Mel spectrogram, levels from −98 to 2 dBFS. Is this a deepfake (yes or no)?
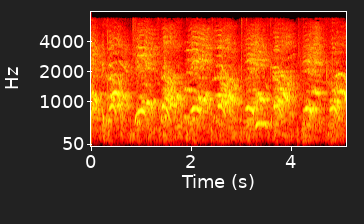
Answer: no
